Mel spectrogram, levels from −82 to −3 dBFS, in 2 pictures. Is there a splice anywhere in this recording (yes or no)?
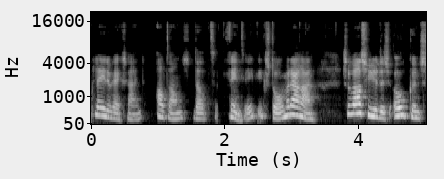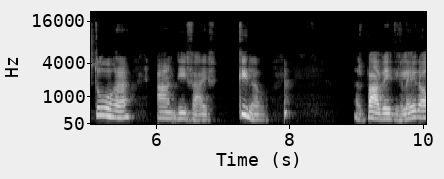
yes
